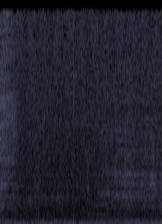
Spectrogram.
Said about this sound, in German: Und genauso wie die Wellen ganz natürlich an das Ufer plätschern, spürst du auch deinen Atem.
